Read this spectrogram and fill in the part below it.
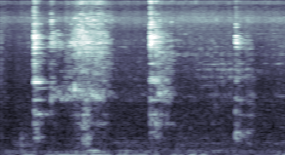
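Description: Spice masala being stir-fried in a pan for a thin catla fish curry with potato and cauliflower: three sharp scraping stirs, one longer sizzling sweep, close and clear over quiet background.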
